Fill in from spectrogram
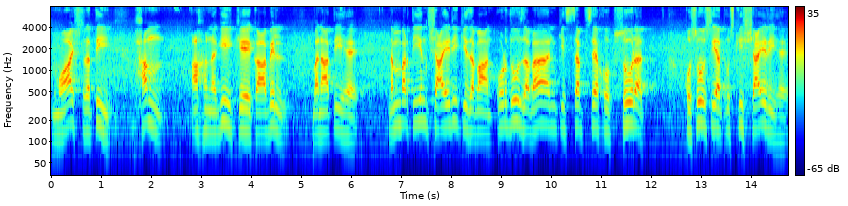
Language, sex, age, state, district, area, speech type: Urdu, male, 30-45, Uttar Pradesh, Rampur, urban, spontaneous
